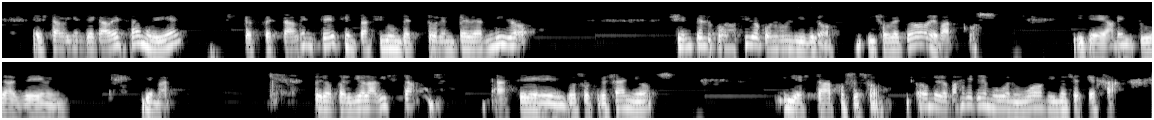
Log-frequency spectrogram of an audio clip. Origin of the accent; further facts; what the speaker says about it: Almansa, Castilla-La Mancha, Spain; Yo soy de Almansa. Y la guerra de sucesión pues pasó a las tierras que es de mi familia.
